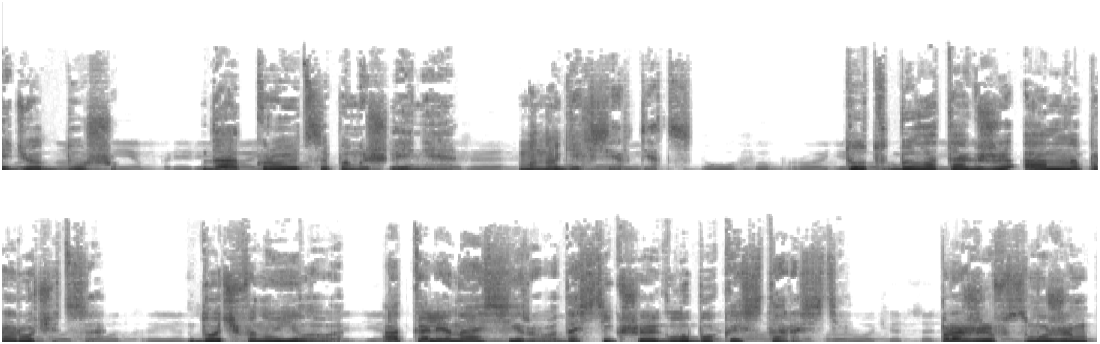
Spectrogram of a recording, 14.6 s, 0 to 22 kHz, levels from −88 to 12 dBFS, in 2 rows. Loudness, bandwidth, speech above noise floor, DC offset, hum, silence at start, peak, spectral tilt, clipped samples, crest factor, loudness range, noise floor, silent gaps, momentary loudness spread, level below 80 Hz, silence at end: -15 LUFS; 16 kHz; 26 dB; under 0.1%; none; 0 s; 0 dBFS; -5 dB/octave; under 0.1%; 16 dB; 5 LU; -41 dBFS; none; 15 LU; -44 dBFS; 0.05 s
